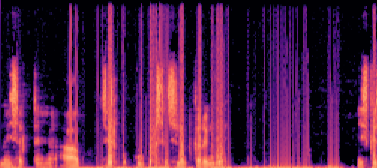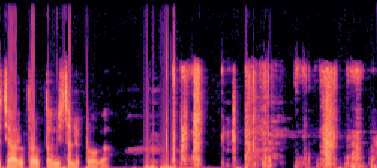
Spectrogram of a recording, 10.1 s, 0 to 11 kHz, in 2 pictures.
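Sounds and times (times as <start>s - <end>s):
man talking: 0.0s - 3.1s, 4.8s - 6.6s
low rumble and thumping on microphone: 1.0s - 4.8s, 6.8s - 10.0s.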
